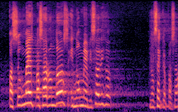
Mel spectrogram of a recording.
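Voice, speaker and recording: Against noticeable background noise, a woman speaks in a high voice. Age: 60s. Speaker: preacher. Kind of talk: sermon.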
